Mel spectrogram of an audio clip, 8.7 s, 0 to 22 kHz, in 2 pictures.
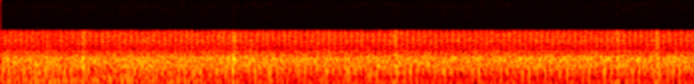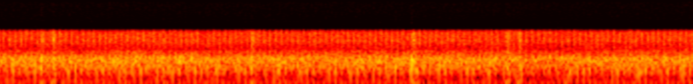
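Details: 1992 Mazda B2600 pickup idling unevenly, steady rumble broken by irregular stumbles and pops from a misfire of unknown cause.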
